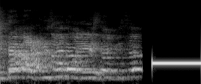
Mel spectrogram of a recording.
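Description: A loud, steady, single-pitch bleep tone is edited in near the end and cuts in abruptly after a voice. It is the classic test-tone bleep laid over colour bars.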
